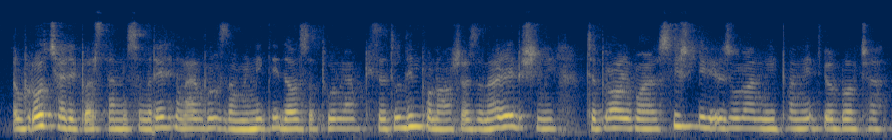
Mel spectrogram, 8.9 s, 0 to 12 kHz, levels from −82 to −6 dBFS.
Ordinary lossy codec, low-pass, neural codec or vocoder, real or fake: Opus, 32 kbps; 7.2 kHz; codec, 16 kHz, 1 kbps, FunCodec, trained on LibriTTS, 50 frames a second; fake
